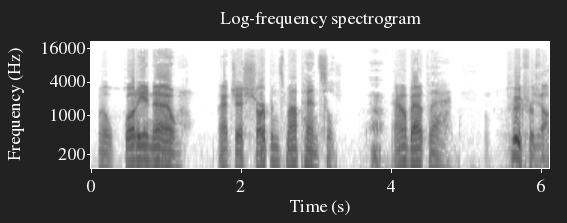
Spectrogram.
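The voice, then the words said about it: Put-on passionate Southern accent. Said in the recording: “if you say it with enough passion in a southern accent”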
